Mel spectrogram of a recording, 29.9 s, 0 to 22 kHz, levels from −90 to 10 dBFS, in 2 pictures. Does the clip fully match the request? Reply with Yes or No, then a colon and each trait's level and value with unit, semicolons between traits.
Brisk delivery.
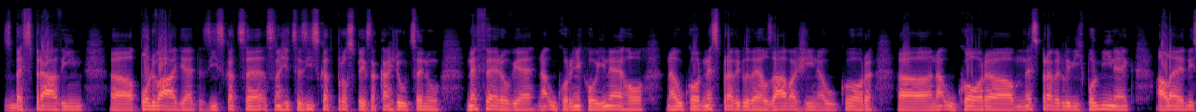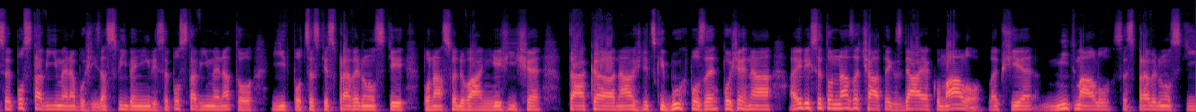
No: average, 135 wpm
